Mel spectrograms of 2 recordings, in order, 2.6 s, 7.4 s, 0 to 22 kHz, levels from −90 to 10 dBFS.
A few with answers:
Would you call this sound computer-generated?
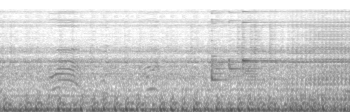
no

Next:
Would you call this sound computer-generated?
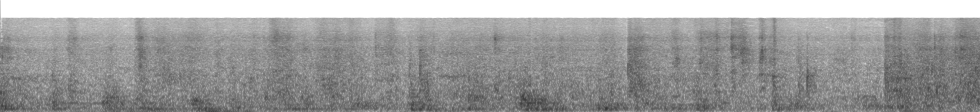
yes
